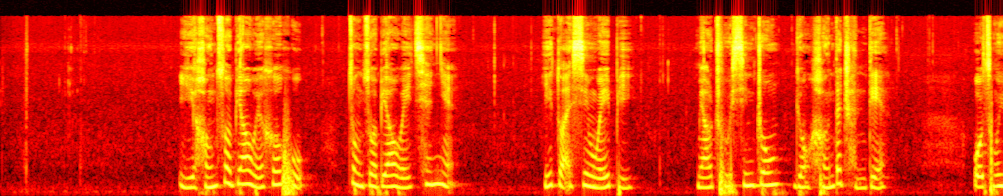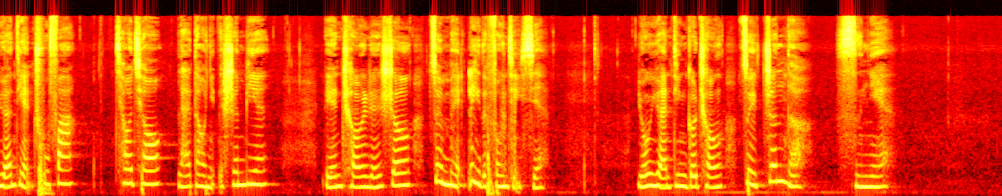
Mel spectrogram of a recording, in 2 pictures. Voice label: 配音

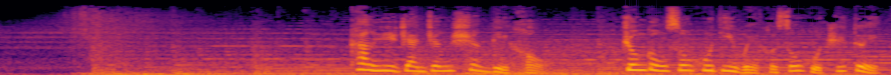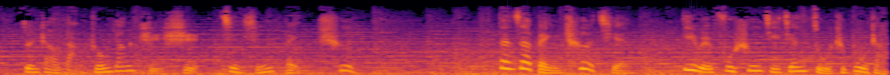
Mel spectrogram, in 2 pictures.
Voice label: 红色阵地宣传介绍

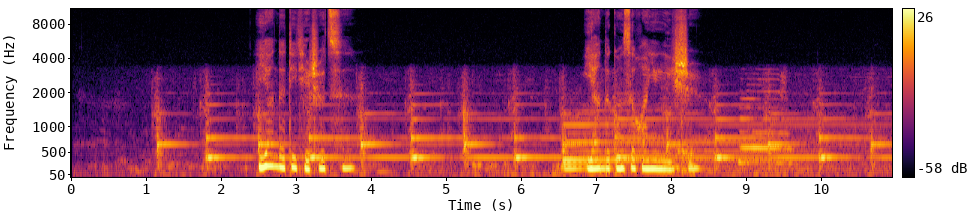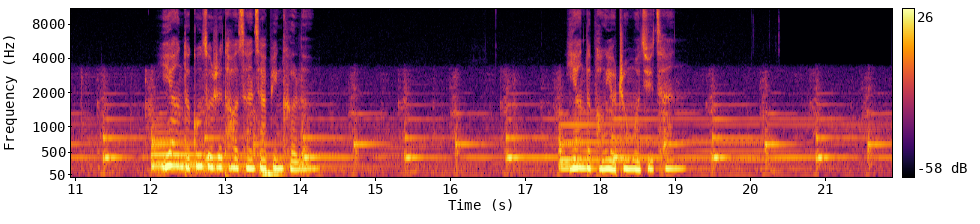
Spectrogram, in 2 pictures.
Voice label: 旁白 微电影

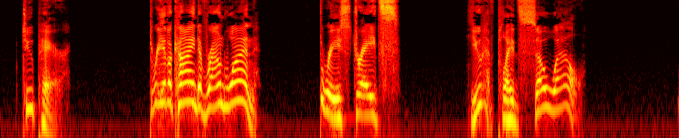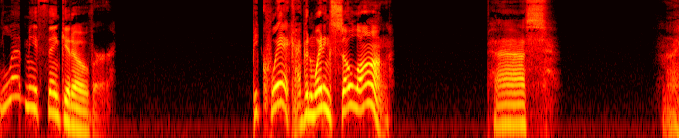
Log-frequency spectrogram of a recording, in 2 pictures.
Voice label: 外籍英男录音

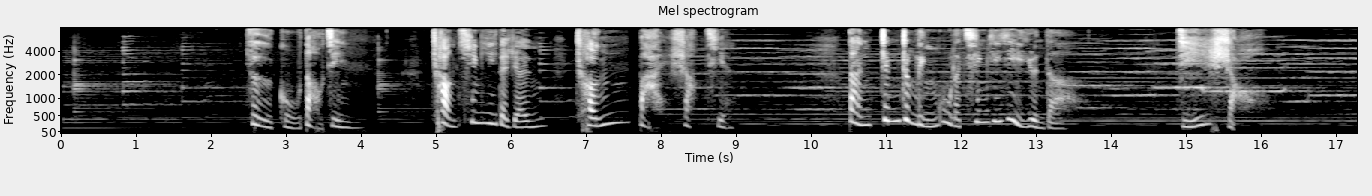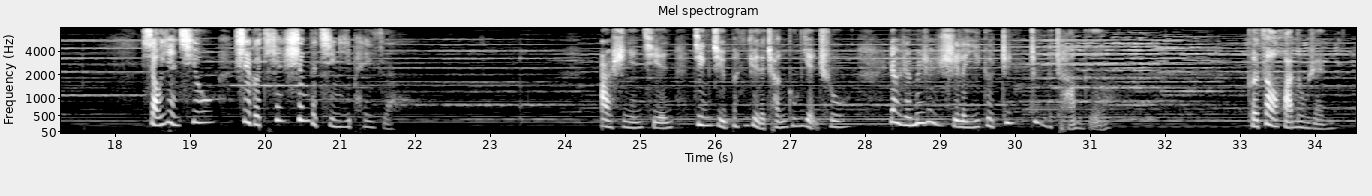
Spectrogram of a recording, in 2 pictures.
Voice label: 青衣片段

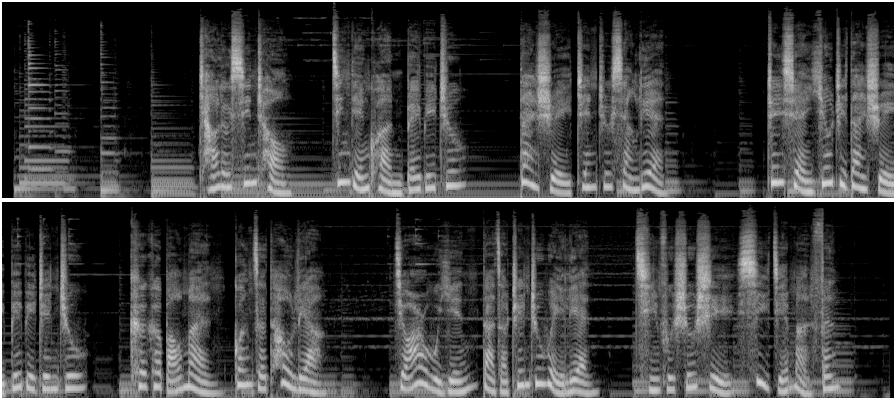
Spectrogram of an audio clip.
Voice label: 广告甜美柔和珍珠项链

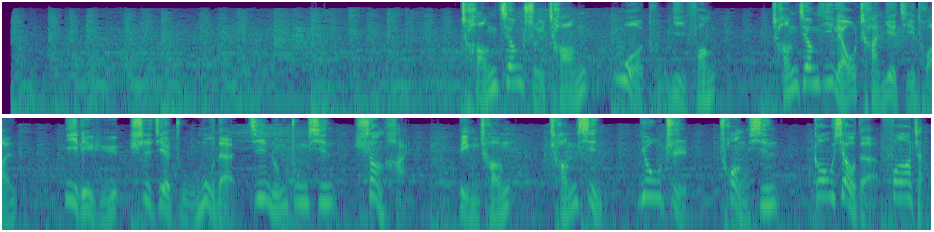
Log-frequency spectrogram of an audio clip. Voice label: 政企宣传

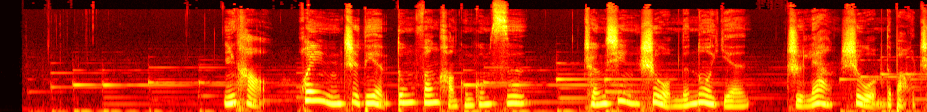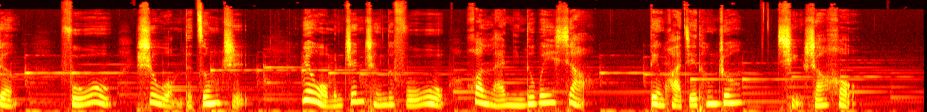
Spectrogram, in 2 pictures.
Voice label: 彩铃; 东方航空彩铃

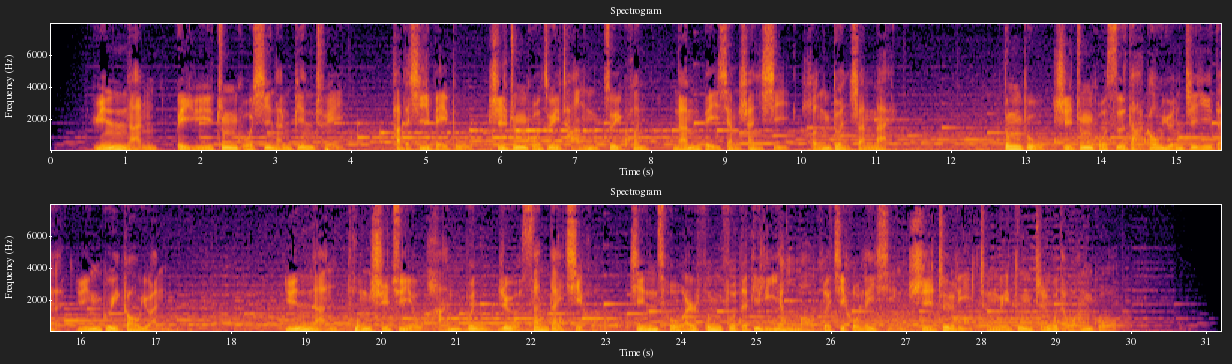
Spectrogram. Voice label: 饱满大气

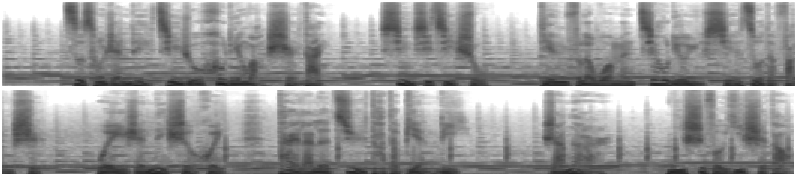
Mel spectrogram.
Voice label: 温暖磁性; 互联网

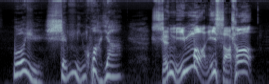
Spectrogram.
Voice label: 商业广告

